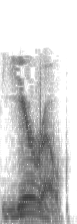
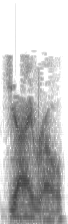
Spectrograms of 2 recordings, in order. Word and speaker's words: gyro: And finally, it's Euro, like 365 degrees. Euro, not gyro, like a gyroscope. Euro.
